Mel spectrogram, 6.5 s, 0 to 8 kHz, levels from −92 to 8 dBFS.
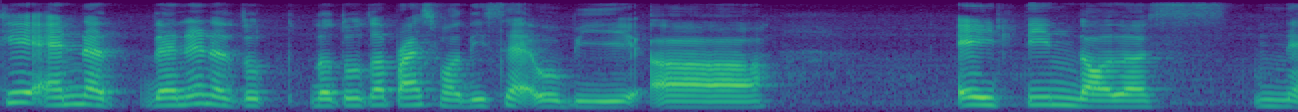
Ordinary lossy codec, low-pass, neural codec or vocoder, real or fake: none; 7.2 kHz; none; real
